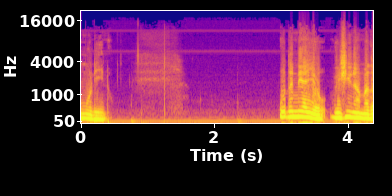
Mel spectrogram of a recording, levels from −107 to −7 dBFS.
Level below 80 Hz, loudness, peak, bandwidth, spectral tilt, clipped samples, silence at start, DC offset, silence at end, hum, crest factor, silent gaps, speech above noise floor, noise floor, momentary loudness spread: -30 dBFS; -7 LUFS; 0 dBFS; 13.5 kHz; -6.5 dB/octave; 0.6%; 0 s; under 0.1%; 0 s; none; 10 dB; none; 28 dB; -33 dBFS; 10 LU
